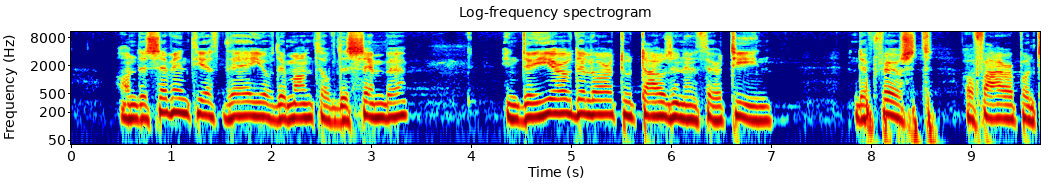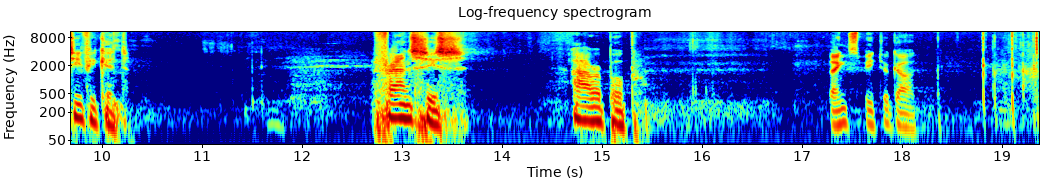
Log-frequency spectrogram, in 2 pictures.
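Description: An elderly man chants into a microphone in a large echoing hall.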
